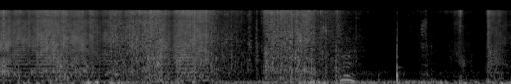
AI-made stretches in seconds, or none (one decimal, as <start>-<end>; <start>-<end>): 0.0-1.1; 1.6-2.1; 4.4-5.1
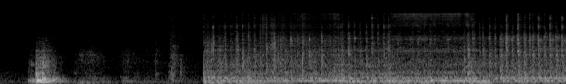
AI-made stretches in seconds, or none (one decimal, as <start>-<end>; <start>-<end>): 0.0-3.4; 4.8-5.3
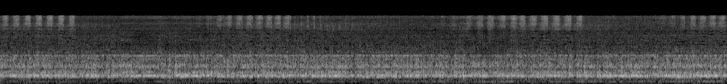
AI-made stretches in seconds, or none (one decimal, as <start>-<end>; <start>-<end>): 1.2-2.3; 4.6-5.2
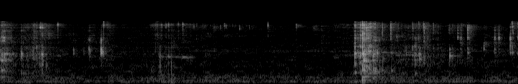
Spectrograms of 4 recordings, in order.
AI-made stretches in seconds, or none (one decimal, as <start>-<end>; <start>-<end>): 0.0-1.9

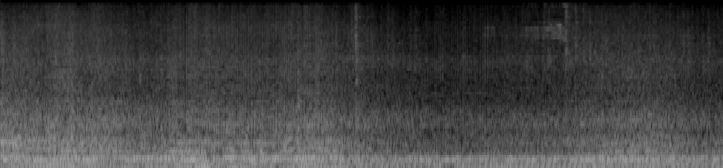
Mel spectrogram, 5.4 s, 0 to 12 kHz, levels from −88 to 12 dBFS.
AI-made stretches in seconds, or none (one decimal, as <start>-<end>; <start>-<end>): 1.3-2.4; 3.2-3.8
